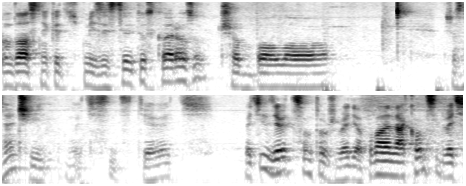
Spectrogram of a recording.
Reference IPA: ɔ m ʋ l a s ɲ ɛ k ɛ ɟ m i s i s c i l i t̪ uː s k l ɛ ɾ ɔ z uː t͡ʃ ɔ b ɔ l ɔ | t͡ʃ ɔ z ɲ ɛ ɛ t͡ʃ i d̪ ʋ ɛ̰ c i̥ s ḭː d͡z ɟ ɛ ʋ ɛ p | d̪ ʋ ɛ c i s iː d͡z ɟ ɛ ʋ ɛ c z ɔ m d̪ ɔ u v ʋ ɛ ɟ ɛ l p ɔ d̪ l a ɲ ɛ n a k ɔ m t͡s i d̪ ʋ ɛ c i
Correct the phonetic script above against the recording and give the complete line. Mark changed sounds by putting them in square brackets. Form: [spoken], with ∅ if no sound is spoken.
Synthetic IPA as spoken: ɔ m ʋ l a s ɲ ɛ k ɛ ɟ m i [z] i s c i l i t̪ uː s k l ɛ ɾ ɔ z [u] t͡ʃ ɔ b ɔ l ɔ | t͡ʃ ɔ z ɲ ɛ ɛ t͡ʃ i d̪ ʋ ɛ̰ c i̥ s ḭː d͡z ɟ ɛ ʋ ɛ [c] | d̪ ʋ ɛ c i s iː d͡z ɟ ɛ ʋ ɛ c [s] ɔ m [t̪] ɔ u [ʒ] ʋ ɛ ɟ ɛ l p ɔ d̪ l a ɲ ɛ n a k ɔ [n] t͡s i d̪ ʋ ɛ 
